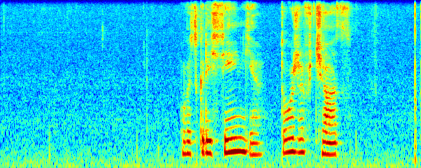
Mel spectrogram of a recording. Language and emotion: Russian, sad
